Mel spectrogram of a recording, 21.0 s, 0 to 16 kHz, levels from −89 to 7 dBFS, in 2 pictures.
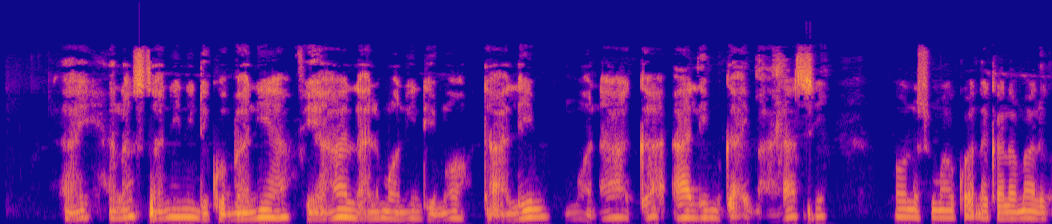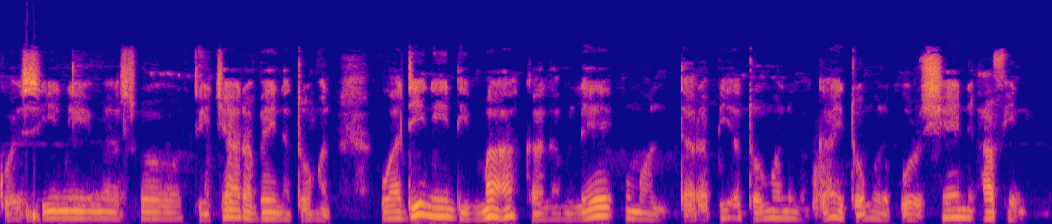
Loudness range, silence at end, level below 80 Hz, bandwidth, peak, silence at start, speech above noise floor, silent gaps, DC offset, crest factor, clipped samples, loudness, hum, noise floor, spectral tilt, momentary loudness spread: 6 LU; 0.3 s; -52 dBFS; 7.8 kHz; 0 dBFS; 0.6 s; 38 dB; none; under 0.1%; 22 dB; under 0.1%; -20 LUFS; none; -58 dBFS; -4.5 dB/octave; 16 LU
